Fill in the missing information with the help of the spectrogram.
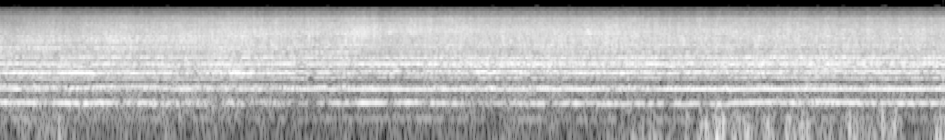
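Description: A folding quadcopter drone's electric motors spinning with a steady whine while it is held in the hand. The drone has just crashed and lost propellers, and the motors are still running because it has not yet been turned off.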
